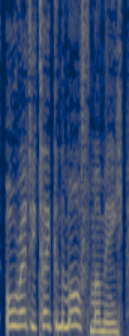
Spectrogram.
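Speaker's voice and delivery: put-on high, quick child's voice; little boy. A narrator's reading. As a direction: answer Mummy like a hurried little boy. Young son answers his mother.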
